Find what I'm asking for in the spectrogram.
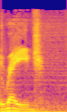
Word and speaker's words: Rayge: A summer camp counselor shared the names of some triplets: Riot, Rage, and Kathleen. – I think Kathleen will be the most successful. – I think she will. But don't worry, they spelled them different. It's R-Y-A-T-T, Riot. R-A-Y-G-E, Rage.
